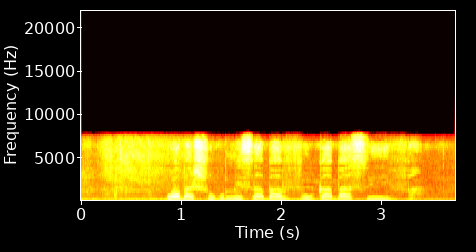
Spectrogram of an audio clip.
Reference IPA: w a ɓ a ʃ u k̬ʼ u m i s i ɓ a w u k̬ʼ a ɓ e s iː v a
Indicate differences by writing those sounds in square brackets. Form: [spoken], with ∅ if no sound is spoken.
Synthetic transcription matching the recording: w a ɓ a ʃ u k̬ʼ u m i s [a] ɓ a [v] u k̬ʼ a ɓ [a] s iː v a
